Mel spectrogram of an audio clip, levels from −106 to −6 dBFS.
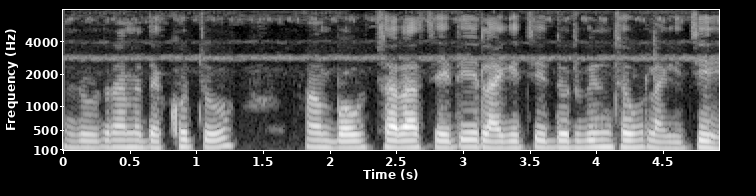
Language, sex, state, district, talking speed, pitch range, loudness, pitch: Odia, male, Odisha, Malkangiri, 120 wpm, 140-150 Hz, -19 LUFS, 145 Hz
